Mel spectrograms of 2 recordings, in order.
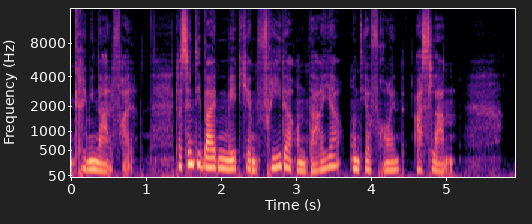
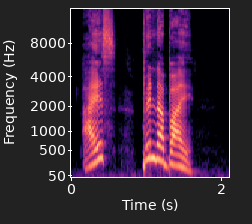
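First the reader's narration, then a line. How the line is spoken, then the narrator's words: Calling out. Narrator (German): rief Aslan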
